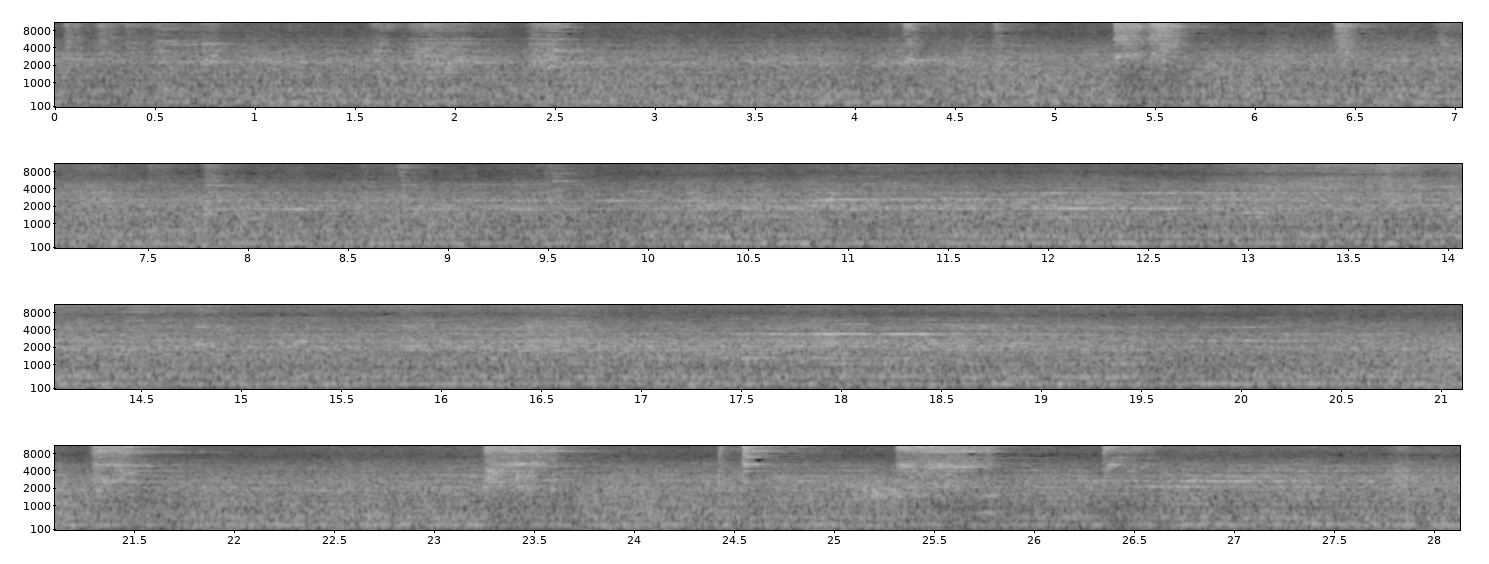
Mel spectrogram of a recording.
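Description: Long freight train of auto-rack cars rolling past at close range: a steady rumble of steel wheels on rail with a steady whining tone, and scattered sharp clicks and clanks over the top.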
